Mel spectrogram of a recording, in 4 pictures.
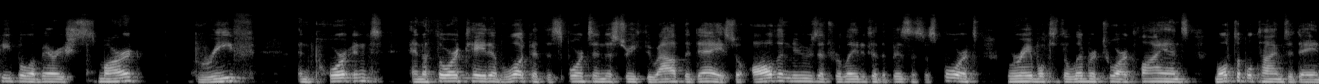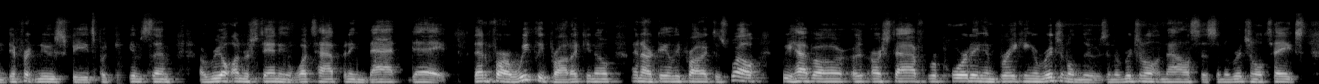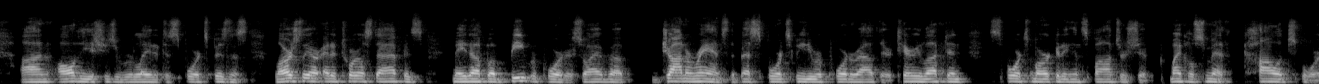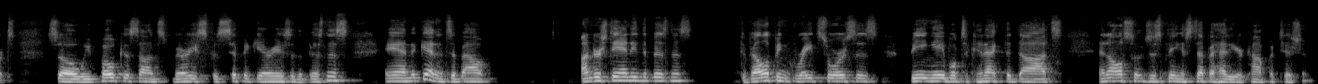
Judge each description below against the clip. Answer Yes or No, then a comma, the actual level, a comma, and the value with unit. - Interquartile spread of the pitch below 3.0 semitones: Yes, narrow, 2.5 semitones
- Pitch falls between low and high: No, low, 130 Hz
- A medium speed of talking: Yes, average, 180 wpm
